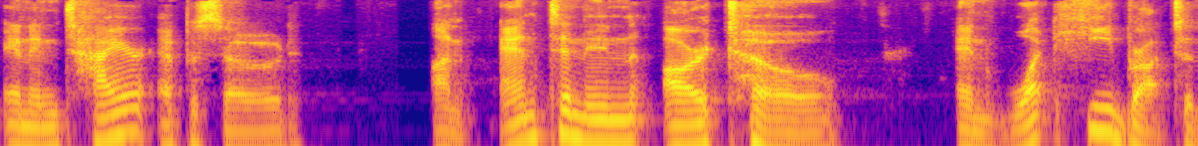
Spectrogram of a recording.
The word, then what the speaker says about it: Artaud: And Artaud is spelled A-R-T-A-U-D.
